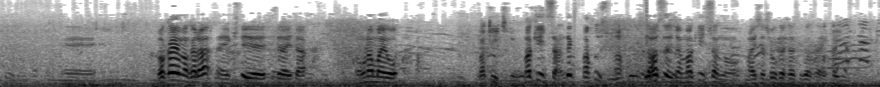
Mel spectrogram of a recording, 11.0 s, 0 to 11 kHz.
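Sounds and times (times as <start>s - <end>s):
faint voices: 0.0s - 11.0s
low outdoor rumble: 0.0s - 11.0s.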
